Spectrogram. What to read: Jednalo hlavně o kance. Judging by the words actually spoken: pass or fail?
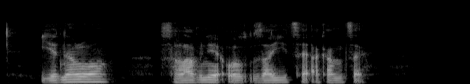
fail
